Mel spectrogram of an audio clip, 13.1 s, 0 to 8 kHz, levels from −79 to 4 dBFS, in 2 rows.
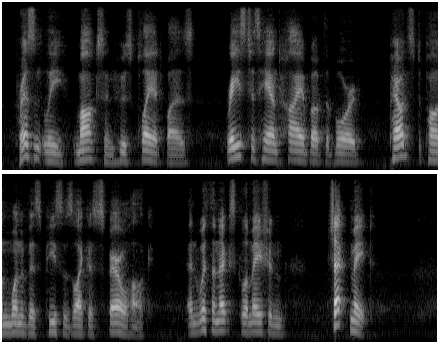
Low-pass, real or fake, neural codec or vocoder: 7.2 kHz; fake; codec, 24 kHz, 0.5 kbps, DualCodec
